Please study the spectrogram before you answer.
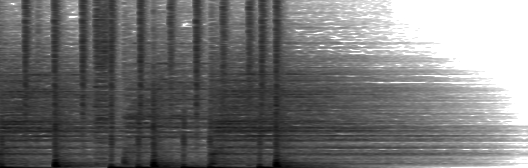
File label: defeat drums; smite; raijin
